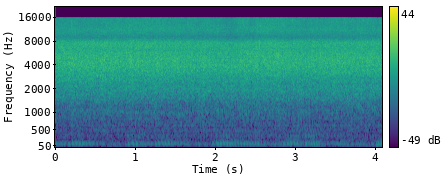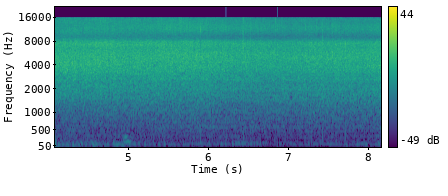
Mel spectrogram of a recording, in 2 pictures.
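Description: Marinated pork sizzling steadily as it stir-fries in a large aluminium wok, a continuous hiss.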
